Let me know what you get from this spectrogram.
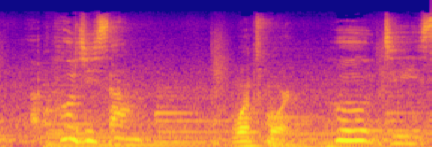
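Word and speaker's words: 富士: what do you say huji once more Hui right huji hu s right but we pronounce it with an F in English yeah fujian fujian okay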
